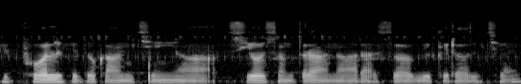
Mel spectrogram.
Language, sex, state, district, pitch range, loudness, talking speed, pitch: Maithili, male, Bihar, Samastipur, 95-105 Hz, -24 LUFS, 160 wpm, 95 Hz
